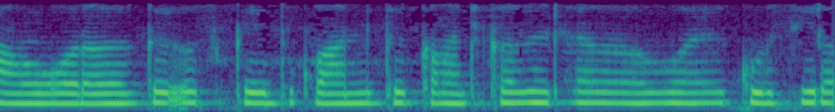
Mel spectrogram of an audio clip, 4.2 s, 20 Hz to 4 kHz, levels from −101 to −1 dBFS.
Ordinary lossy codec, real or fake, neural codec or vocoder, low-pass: AAC, 24 kbps; fake; codec, 16 kHz, 4 kbps, FunCodec, trained on Chinese and English, 50 frames a second; 3.6 kHz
